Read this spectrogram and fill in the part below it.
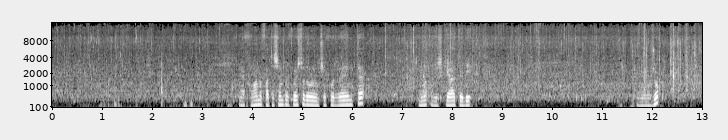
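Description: Water swishes and sloshes as a pan is swirled in a shallow stream.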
